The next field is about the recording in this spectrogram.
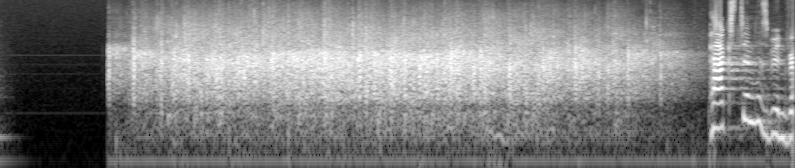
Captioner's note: applause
